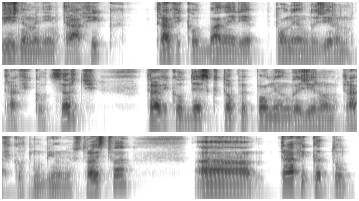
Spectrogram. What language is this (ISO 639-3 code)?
bul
